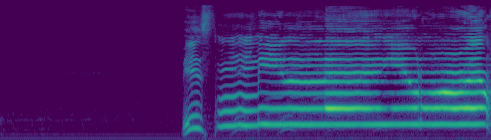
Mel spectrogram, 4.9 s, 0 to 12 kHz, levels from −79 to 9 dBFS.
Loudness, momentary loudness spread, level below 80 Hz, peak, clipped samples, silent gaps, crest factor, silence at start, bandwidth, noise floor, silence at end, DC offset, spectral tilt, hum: -19 LUFS; 17 LU; -70 dBFS; -6 dBFS; under 0.1%; none; 16 dB; 1.85 s; 10.5 kHz; -68 dBFS; 0 s; under 0.1%; -1.5 dB/octave; 50 Hz at -70 dBFS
